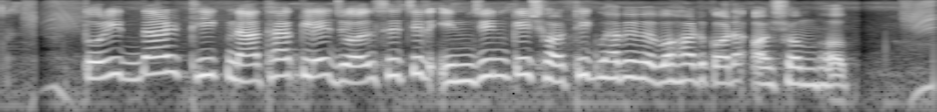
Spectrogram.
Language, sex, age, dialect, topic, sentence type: Bengali, female, 18-24, Rajbangshi, agriculture, question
